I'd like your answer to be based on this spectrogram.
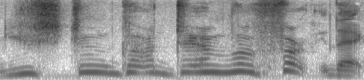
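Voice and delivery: very high scolding through gritted teeth. Recalling being spanked and scolded, quoting it through clenched teeth. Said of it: "like through clenched teeth while talking".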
